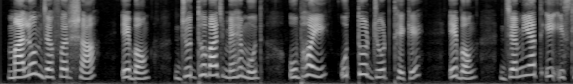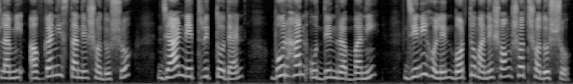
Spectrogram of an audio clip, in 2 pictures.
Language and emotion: Bengali, neutral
